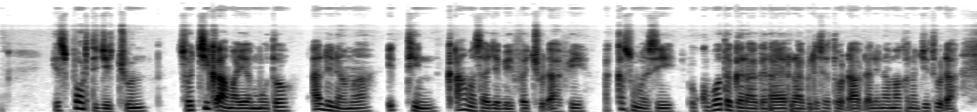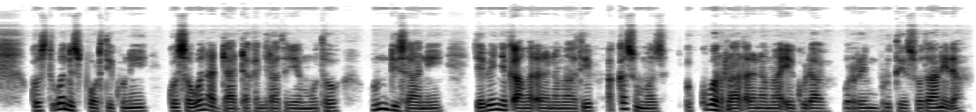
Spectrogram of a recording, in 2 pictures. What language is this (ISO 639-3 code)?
orm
